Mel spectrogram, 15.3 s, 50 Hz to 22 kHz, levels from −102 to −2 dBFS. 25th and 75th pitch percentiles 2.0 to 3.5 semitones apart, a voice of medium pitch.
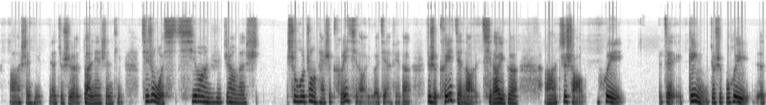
No: average, 4.8 semitones; medium, 170 Hz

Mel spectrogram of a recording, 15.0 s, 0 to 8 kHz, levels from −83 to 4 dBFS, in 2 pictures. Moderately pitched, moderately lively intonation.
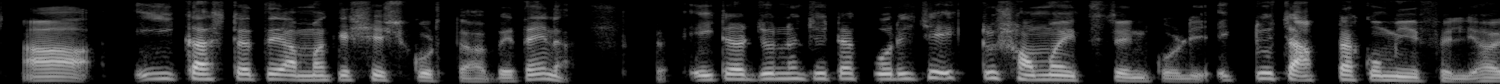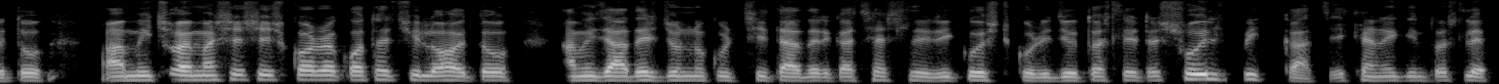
Yes: medium, 145 Hz; average, 4.0 semitones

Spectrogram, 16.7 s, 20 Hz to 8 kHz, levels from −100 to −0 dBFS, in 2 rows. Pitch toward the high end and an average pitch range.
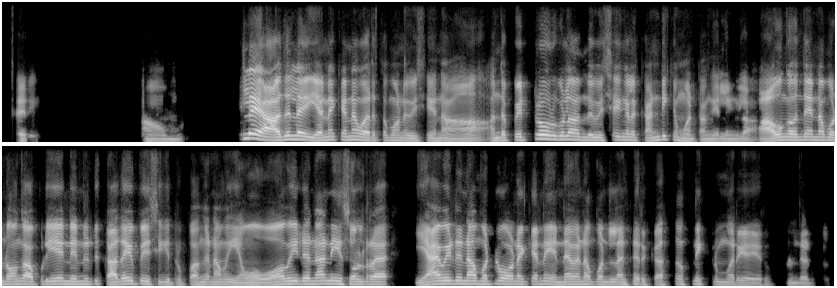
No: medium, 150 Hz; average, 4.0 semitones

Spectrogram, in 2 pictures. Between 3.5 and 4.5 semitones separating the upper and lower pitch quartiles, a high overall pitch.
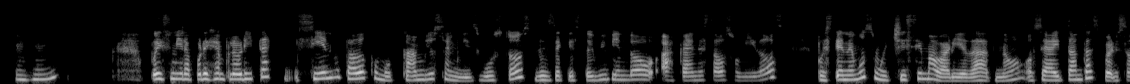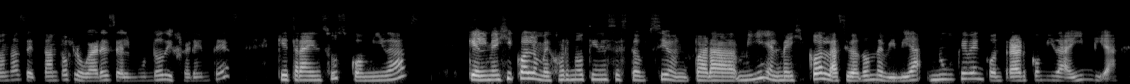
Yes: average, 4.1 semitones; high, 205 Hz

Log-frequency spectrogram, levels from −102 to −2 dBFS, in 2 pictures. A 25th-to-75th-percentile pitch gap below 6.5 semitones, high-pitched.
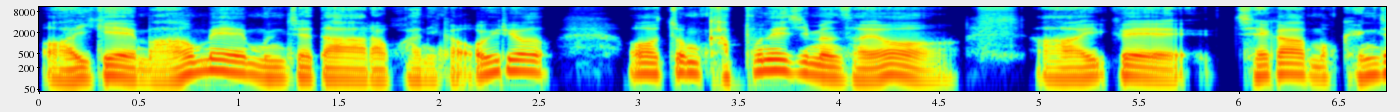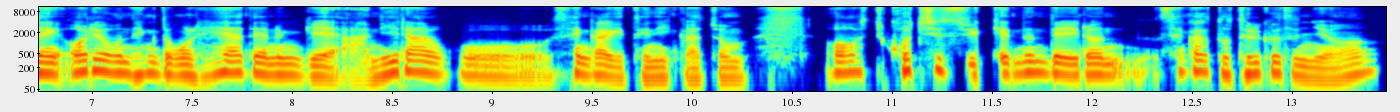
No: wide, 5.6 semitones; low, 125 Hz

